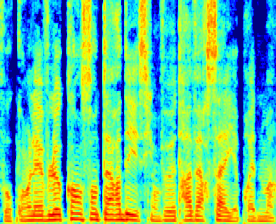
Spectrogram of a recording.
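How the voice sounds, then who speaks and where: A man puts on a character voice with a high pitch and fairly even intonation, racing at a very fast pace in a dry, close sound with no echo. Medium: read story. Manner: plain, colloquial speech.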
